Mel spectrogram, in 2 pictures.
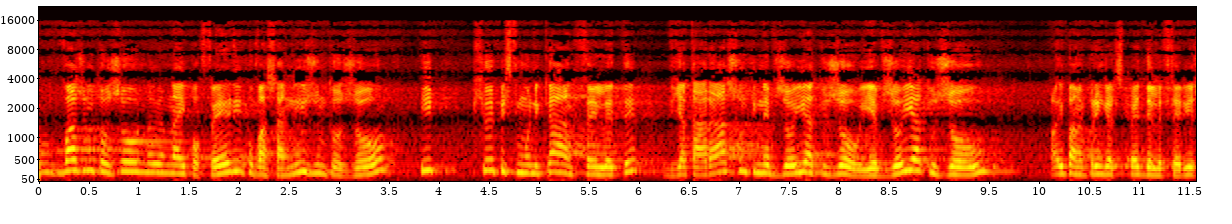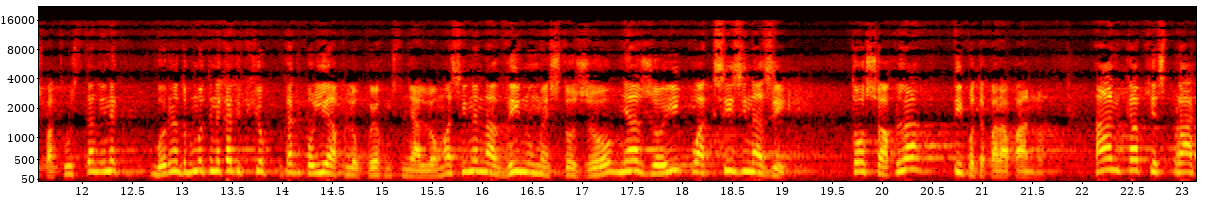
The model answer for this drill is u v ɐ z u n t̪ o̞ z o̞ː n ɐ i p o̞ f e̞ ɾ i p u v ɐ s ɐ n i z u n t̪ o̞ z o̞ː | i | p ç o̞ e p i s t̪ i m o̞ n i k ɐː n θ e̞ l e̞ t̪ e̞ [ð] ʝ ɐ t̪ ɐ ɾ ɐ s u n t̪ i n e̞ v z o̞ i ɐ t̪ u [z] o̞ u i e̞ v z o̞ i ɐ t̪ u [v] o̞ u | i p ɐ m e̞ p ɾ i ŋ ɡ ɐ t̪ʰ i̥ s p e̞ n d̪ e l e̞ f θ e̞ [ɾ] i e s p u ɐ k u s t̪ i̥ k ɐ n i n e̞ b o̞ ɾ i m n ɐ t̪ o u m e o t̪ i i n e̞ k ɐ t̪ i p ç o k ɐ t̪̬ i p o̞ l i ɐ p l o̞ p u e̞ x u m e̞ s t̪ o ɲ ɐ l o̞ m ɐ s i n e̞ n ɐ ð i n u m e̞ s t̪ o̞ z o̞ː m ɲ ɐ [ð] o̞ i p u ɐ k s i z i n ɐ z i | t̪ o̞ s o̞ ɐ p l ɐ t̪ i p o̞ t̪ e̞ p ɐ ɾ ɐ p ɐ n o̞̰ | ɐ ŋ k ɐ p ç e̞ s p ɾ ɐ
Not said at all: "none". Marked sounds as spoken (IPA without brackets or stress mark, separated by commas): ð, z, z, ɾ, z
